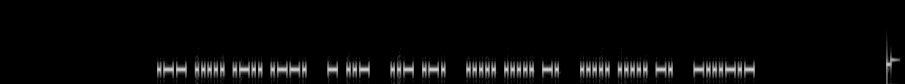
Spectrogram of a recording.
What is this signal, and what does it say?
Morse code, heard as a keyed tone, about 39 wpm, 700 Hz. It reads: W5LP TU UR 55N 55N <BK>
